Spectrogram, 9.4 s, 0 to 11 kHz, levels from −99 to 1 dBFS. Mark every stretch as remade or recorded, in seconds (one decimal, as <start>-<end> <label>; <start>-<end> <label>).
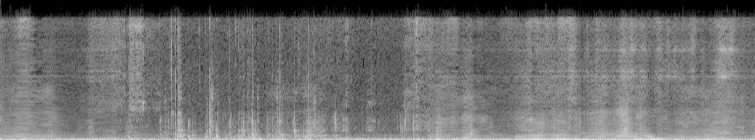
0.0-1.5 remade; 1.5-5.4 recorded; 5.4-9.4 remade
